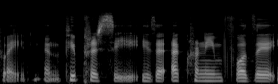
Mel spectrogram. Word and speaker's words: FIPRESCI: So from now on, we are trying to pronounce it in a correct way. And FIPRESCI is an acronym for the International Federation of Film Critics.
